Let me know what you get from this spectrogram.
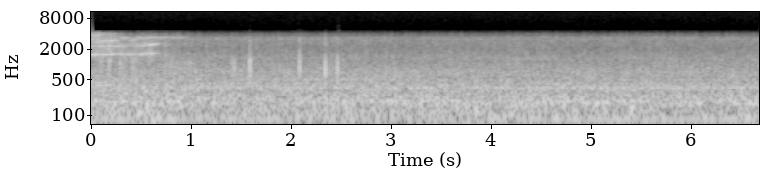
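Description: GO Transit bilevel commuter train at the platform: a high wheel squeal fades out within the first second, leaving a steady low rumble of the train standing or creeping, with a few faint clicks a second or two in.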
